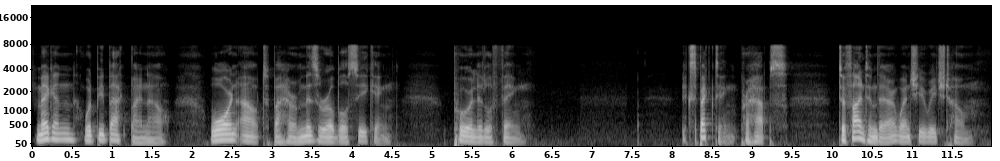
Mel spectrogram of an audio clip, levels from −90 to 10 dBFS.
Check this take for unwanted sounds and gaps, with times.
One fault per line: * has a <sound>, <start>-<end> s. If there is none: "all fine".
all fine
